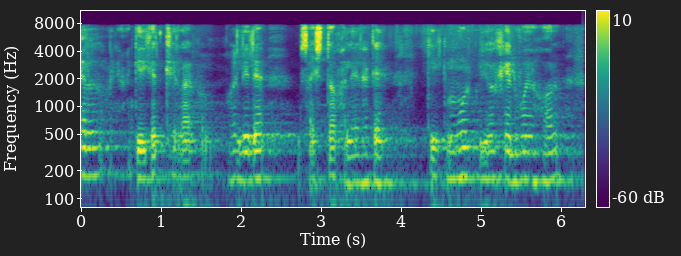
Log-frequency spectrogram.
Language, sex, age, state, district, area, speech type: Assamese, male, 18-30, Assam, Morigaon, rural, spontaneous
